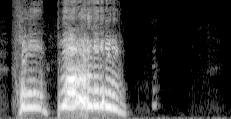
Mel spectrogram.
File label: Bone Mage Attack Vocals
